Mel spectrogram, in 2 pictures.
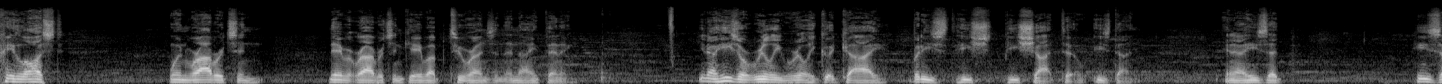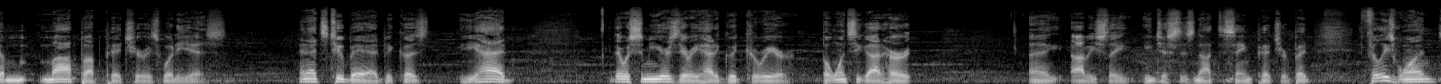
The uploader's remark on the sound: Live from the Borgata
